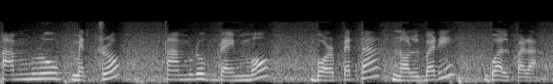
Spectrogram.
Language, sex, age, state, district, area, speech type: Assamese, female, 30-45, Assam, Barpeta, urban, spontaneous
